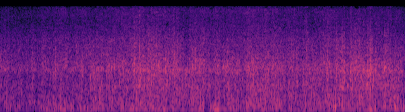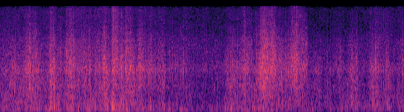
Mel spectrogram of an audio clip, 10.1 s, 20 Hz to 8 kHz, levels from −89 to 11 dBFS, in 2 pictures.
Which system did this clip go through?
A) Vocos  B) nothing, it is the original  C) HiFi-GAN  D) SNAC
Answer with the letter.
A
